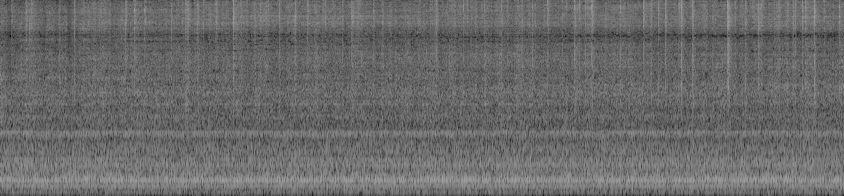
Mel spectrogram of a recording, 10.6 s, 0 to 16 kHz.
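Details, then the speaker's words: 160KS welding inverter hums as soon as its casing is refitted, and louder when the casing is tightened down. Constant hum with a thin whine; the arc itself is fine. Cause unknown, perhaps something inside touching. "То есть как только Кожев надеваю он начинает гудеть А если его притянуть так он вообще гудит"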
